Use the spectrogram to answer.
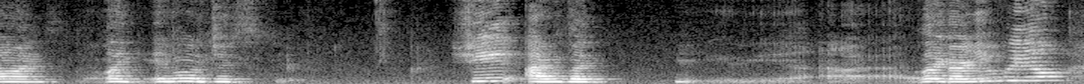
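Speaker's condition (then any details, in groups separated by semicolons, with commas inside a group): Cerebral palsy; spastic quadriplegic, wheelchair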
